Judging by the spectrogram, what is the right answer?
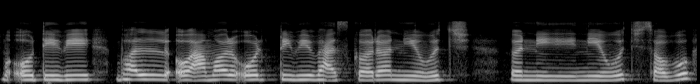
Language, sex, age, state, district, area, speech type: Odia, female, 18-30, Odisha, Bargarh, urban, spontaneous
